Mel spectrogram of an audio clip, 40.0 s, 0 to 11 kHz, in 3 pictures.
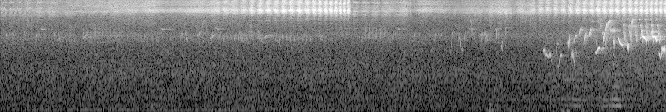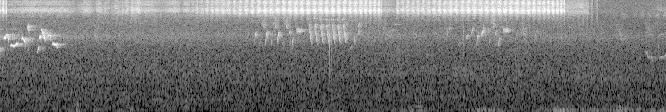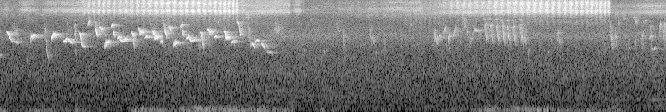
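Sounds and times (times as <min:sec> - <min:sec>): insect buzzing: 0:00.0 - 0:39.9
small bird chirping: 0:10.9 - 0:14.6, 0:26.4 - 0:32.4.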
